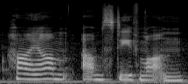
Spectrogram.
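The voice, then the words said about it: Put-on British accent. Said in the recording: “why did you give him a British accent?”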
